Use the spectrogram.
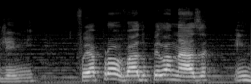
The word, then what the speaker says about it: Gemini: Assim, o projeto Gemini, que inicialmente era pronunciado Gemini, mas depois de um tempo passou a ser pronunciado Gemini, foi aprovado pela NASA em dezembro de 1961.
